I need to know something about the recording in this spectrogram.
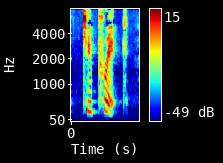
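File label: "to prick", British English; PictureDictionary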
